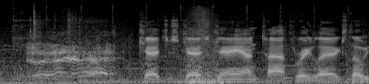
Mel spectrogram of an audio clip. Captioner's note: calf moos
